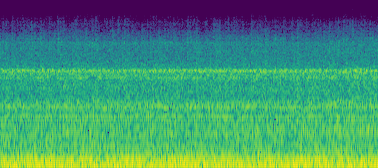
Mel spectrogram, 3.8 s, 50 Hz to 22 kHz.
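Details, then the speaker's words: Commercial kitchen centrifugal exhaust fan on an ABB VFD at about 80.7% speed, drawing 1.3 A: loud fan roar and hum with an uneven buzzy rattle from a loose cover panel missing its screws. It quiets when the panel is pressed by hand. "This thing is ridiculous. As soon as I put my hand on here, it quiets down. That's already a lot better."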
